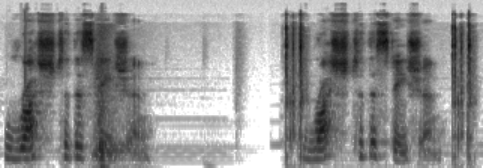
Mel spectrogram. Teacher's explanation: It may still even just sound like rush to the station to you. But I am saying rushed. and it will come across that I'm speaking in the past tense because at least my intention is to have this t ending.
